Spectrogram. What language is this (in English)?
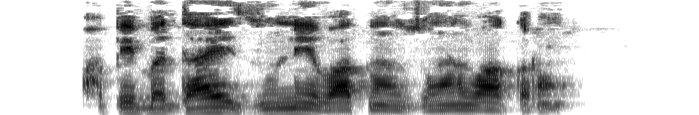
Parkari Koli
